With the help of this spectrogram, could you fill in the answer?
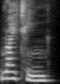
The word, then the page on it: writing: British English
